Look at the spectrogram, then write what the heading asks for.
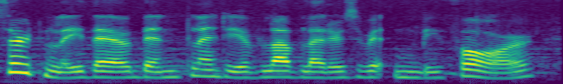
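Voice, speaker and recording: A woman's voice: sits low, steady tone, quick pace, darkish tone. An actress playing a devoted young woman in a radio drama, speaking in a poised, sentimental, literary manner. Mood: wistful, fond. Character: devoted young bride-to-be, bright, gently teasing, reflective. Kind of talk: radio drama acting and reminiscing narration. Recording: dull vintage radio drama, music behind.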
